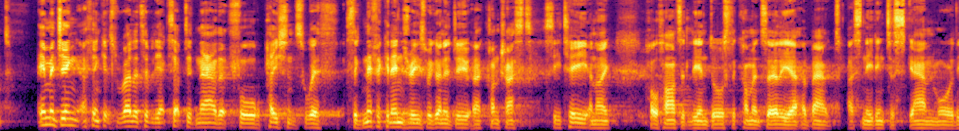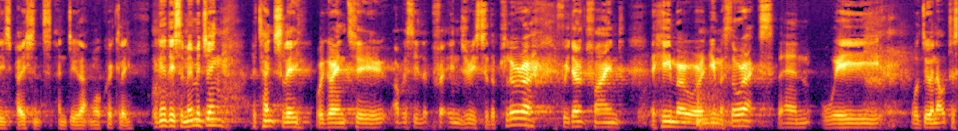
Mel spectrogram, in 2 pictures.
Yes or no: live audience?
yes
